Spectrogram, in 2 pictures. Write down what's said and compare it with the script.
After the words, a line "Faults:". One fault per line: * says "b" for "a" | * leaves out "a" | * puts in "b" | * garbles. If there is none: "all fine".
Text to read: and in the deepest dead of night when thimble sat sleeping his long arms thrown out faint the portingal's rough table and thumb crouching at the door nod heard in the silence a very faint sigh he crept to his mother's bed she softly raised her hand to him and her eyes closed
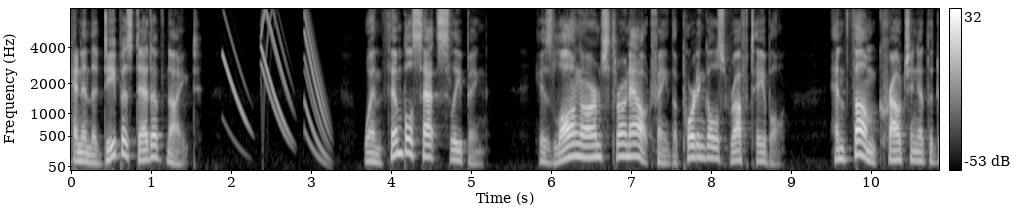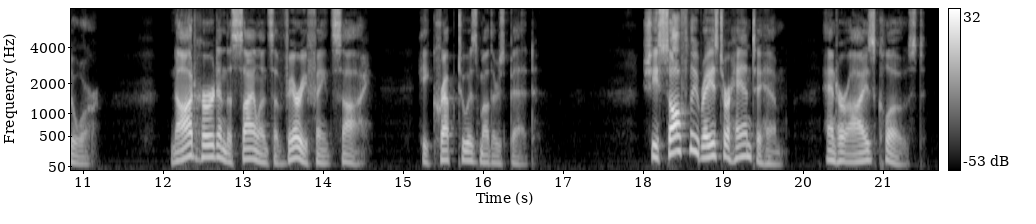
and in the deepest dead of night when thimble sat sleeping his long arms thrown out faint the portingal's rough table and thumb crouching at the door nod heard in the silence a very faint sigh he crept to his mother's bed she softly raised her hand to him and her eyes closed
Faults:
all fine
